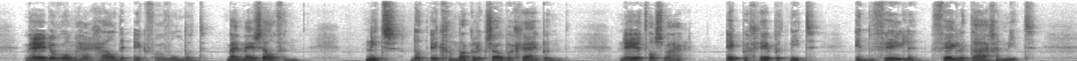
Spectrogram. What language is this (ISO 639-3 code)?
nld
